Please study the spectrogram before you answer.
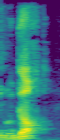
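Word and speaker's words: Lu Dort: pas pour rien donc je dis dort mais dort à chaque fois je prononce Z je sais pas pourquoi mais c'est lou dort dans mes souvenirs mais en tout cas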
